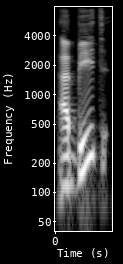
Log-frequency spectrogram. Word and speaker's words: habite: say by the way a beat technically starts with an h but since the french h is silent we treat it like a vowel a bit that's right and then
